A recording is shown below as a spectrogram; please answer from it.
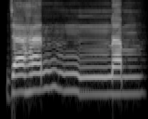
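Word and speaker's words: جهنم: জাহান্নাম, এখানে থামলে উচ্চারণ করতে হবে জাহান্নাম। আর না থামলে জাহান্নামা ওয়ামিং পরের শব্দ ধরতে হবে।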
